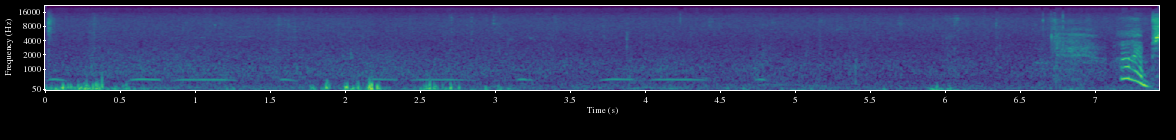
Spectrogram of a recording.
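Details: A Mourning Dove (Zenaida macroura) perched on top of a neighbouring house gives soft, low, hollow coos in a slow series of level notes, over rustling, handling noise and a person speaking.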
